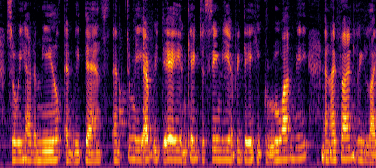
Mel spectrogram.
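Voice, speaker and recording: Through noticeable background noise and audible room echo, a woman talks at a moderate pace with a fairly low pitch and ordinary pitch variation. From Shanghai, China. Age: 80s+. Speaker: war survivor. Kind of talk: testimony.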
